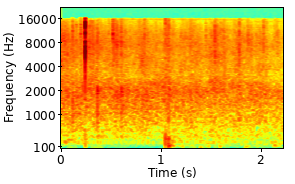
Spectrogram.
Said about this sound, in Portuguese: Salva de palmas para a banda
